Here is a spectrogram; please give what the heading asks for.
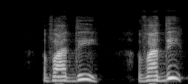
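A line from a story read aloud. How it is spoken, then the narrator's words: Shouting. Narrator (Russian): кричал Марк Семенович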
